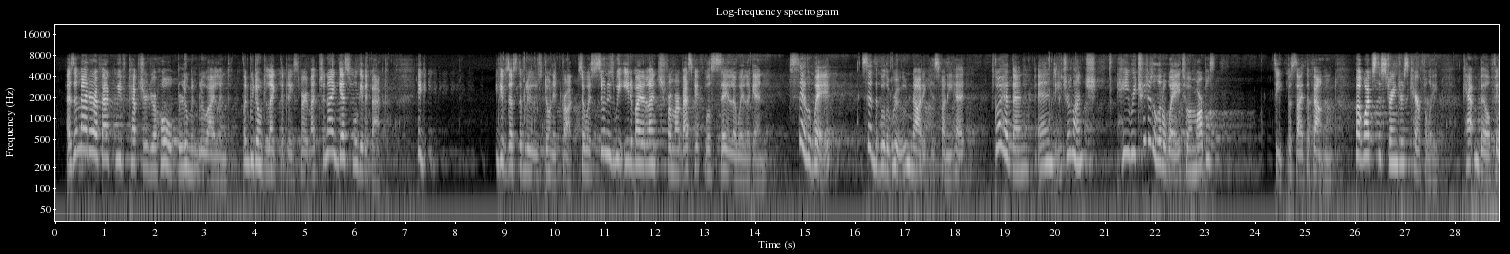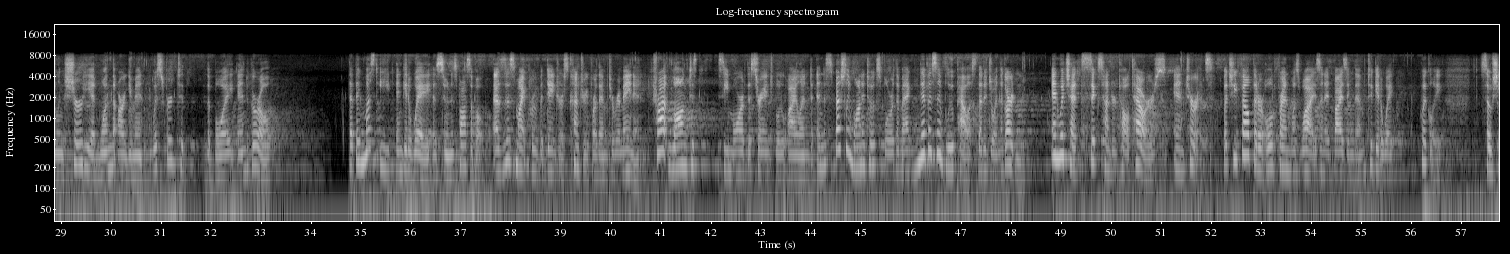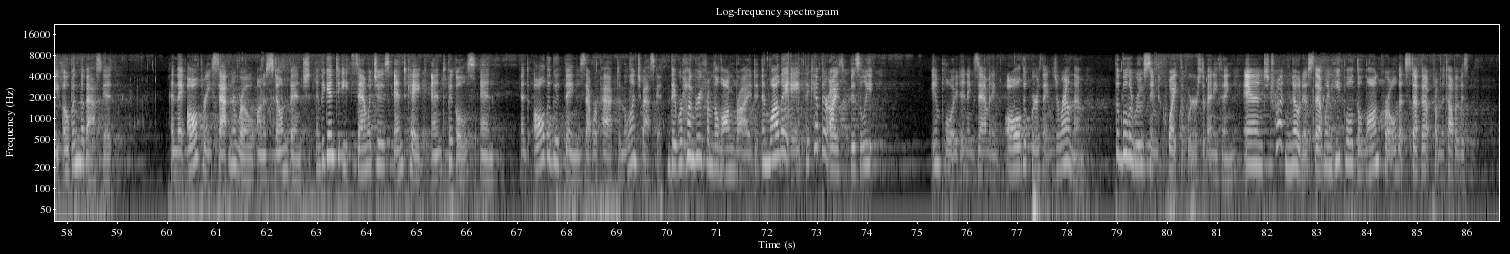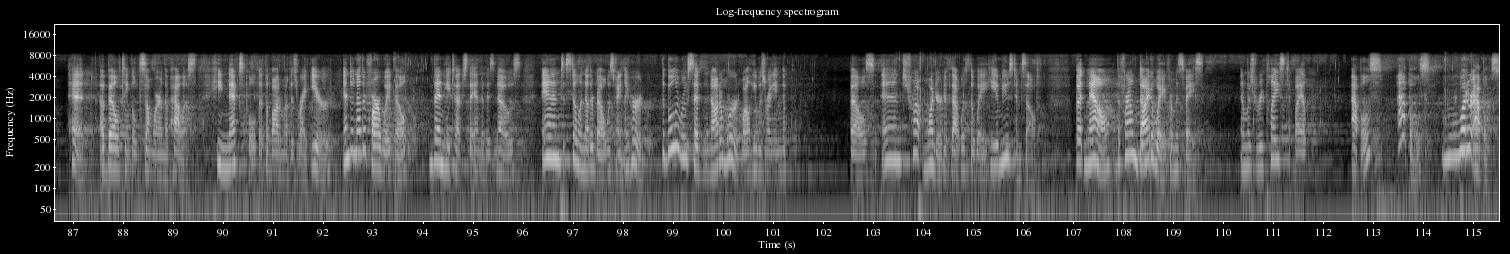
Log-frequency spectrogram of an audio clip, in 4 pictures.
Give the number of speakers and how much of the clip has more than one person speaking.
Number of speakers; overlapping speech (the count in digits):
1, no overlap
